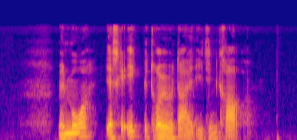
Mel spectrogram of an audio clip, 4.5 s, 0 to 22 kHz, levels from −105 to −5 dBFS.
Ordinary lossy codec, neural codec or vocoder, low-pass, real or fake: Opus, 64 kbps; none; 9.9 kHz; real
